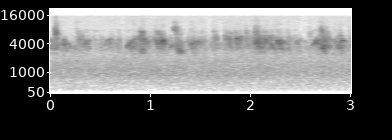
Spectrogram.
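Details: Morning calls of Eurasian tree sparrows: soft overlapping chirps, slightly muffled, running throughout over background hiss.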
